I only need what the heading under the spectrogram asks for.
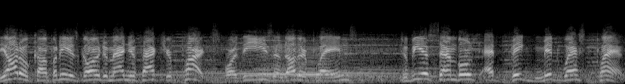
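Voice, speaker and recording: The voice is raised and projected, moving at a fairly quick pace with ordinary pitch variation. Music plays in the background. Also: man, high pitch for a man. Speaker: newsreel narrator. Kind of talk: 1940s newsreel narration.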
